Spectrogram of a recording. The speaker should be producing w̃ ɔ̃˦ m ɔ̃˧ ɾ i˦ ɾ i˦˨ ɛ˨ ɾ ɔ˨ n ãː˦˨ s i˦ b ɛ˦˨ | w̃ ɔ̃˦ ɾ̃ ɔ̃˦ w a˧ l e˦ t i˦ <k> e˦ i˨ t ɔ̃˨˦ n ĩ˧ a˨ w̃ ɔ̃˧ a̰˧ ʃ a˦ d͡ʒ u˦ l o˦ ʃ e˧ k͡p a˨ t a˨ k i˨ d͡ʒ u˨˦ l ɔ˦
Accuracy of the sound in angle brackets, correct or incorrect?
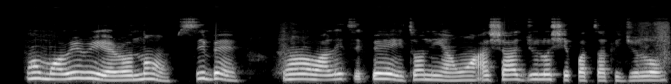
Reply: incorrect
